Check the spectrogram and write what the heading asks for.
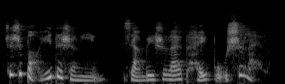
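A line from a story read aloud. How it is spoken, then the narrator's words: Laughing. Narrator (Chinese): 紫娟听了一听，笑道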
